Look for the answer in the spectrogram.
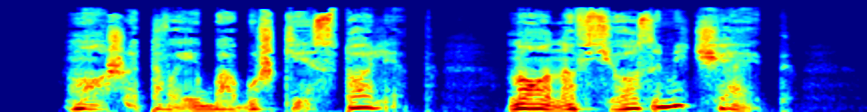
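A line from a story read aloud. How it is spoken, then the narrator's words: Whisper. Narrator (Russian): прошептала Самина Вивеку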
